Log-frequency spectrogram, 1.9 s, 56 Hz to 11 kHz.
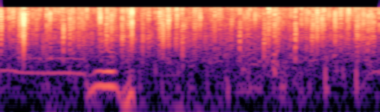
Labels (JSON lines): {"label": "biophony, cascading saw", "recorder": "SoundTrap 600 or HydroMoth"}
